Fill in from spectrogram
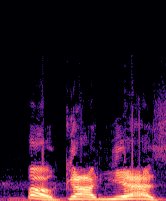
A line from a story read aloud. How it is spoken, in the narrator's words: he groaned loudly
